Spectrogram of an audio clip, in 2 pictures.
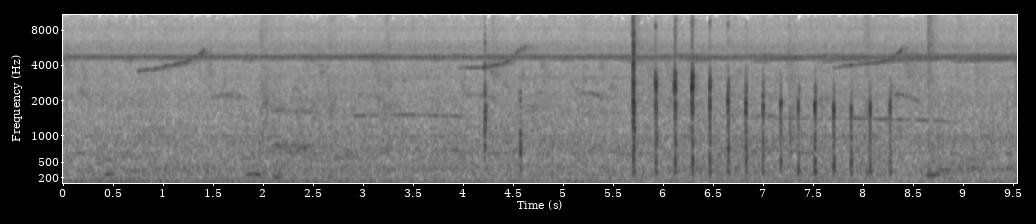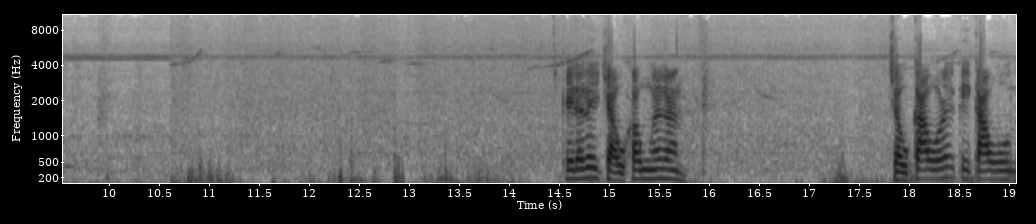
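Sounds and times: insects shrilling: 0.0s - 19.0s.

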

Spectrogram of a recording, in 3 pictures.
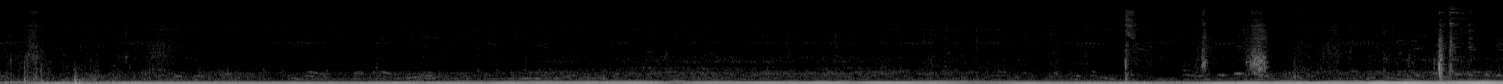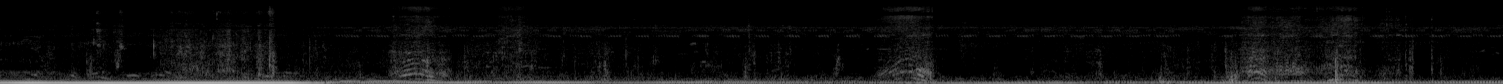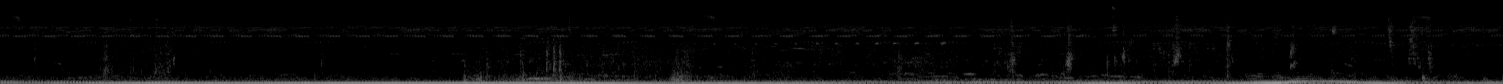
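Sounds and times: mesh and poles rustling: 0.0s - 3.0s, 3.7s - 32.3s, 34.5s - 44.7s
insects chirping: 0.0s - 45.0s.

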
